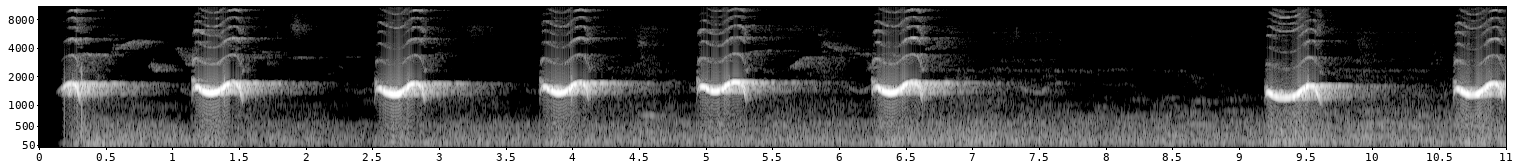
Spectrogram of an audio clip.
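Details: Asian koel recorded on a mobile phone: a loud whistled note with a quick wavering twist, then a held tone. It repeats steadily about every 1.3 seconds, eight times, over faint low background hum.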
